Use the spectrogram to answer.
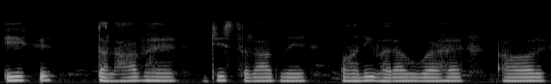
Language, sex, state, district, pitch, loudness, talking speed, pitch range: Hindi, male, Chhattisgarh, Sukma, 170 Hz, -31 LUFS, 120 wpm, 165-175 Hz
